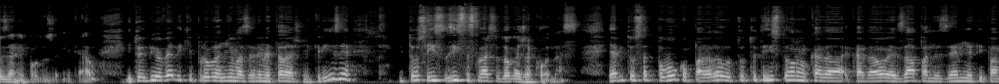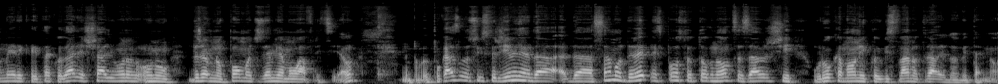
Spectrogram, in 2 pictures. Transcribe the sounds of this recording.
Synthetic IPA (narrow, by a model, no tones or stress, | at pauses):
ezanixpo̰d̪ṵzet̪nḭkajḛlit̪oje̞bio̞ʋe̞likipɾo̞blemɲimazaʋɾeːmet̪ad̪aʃɲe̞kɾiːze̞ | it̪oseisist̪ast̪ʋaːɾsed̪o̞ɡaːd͡ʒako̞̰d̪na̰ːsjaːbit̪o̞sad̪̚po̞ʋuːkopaɾalelnot̪ot̪ot̪ist̪oonokad̪akad̪ao̞ʋe̞zaːpad̪ne̞ze̞mʎe̞t̪iːpaːme̞ɾikait̪ako̞d̪aʎeʃaʎuonoʔo̰nud̪r̩ʒaʋnupo̞mo̞t͡ɕze̞mʎamauafɾit̪sḭjḛl | po̞kaːzalosuist̪ɾaʒiːʋaɲad̪ad̪asamo̞d̪e̞ʋe̞t̪nɛjst̪po̞st̪ot̪o̞ːɡno̞ʋt̪sazaʋr̩ʃi | ṵɾuːkamao̞nixko̞ibist̪ʋaːɾno̞t̪ɾebalid̪obit̪̚ʲt̪ːa̰jno̰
